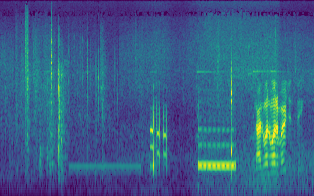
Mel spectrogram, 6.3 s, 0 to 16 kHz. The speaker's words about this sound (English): I'm not sure of anything that happened that night, but I am sure that I pressed the 911 button, yes. On that phone? Yes, on that phone.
